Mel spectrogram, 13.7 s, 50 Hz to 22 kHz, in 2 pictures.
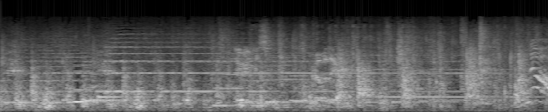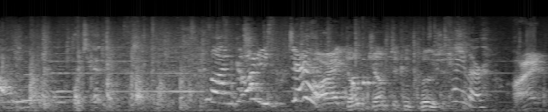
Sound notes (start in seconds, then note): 0.6 footsteps pattering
